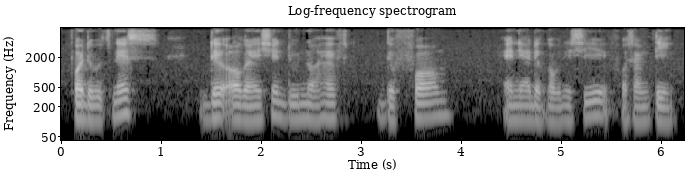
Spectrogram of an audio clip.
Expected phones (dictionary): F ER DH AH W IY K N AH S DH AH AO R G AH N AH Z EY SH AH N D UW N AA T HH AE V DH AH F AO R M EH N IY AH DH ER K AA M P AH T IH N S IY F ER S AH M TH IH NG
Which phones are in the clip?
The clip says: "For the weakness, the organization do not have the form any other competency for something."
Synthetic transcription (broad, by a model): F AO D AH W IY K N AH S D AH AO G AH N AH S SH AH N D UW N AA T HH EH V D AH F AO M EH N IY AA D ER K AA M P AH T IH S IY F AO S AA M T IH NG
